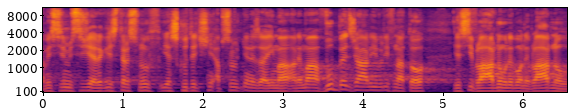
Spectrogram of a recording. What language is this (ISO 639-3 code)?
ces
